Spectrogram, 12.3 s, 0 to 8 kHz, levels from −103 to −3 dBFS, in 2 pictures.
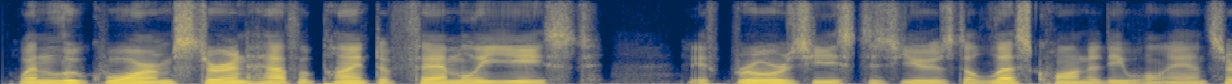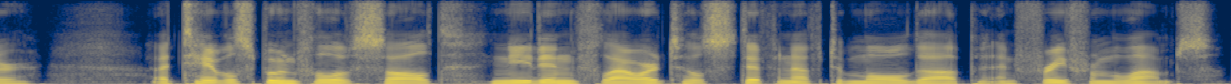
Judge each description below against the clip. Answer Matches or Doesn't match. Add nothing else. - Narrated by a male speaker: Matches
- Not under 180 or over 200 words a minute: Matches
